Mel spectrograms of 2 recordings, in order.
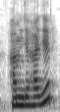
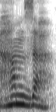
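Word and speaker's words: همزة: হাম ইহদিনাস সিরাতাল মুস্তাকিম হামজা হাজের আশা করি বুঝতে পারছেন মাখরাজ গুলি কত সুন্দর করে আমি বুঝিয়ে বুঝিয়ে বলছি আপনারাও আমার সাথে থাকেন আর বলতে থাকেন এটা হামজাহ হামজাহ এখানে কোন টান হবে না হামজাহ এভাবে উচ্চারণ করতে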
